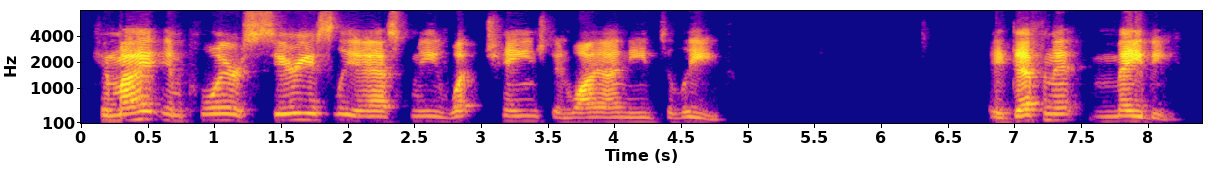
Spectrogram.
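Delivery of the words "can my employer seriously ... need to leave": ordinary delivery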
